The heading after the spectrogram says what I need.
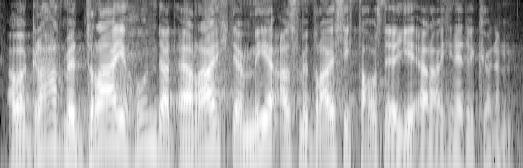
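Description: Male preacher, emphatic sermon, acts out Bible scenes, mid-pitched voice, long hall echo. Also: normal speed, a bit bright.

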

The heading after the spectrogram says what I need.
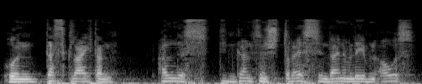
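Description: A man's voice: medium pitch, little pitch movement, a little slow, dark tone. A man preaching a sermon as pastor, speaking directly to each listener and often checking whether they follow. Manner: conversational, addresses the listener directly and keeps asking if they follow.

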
